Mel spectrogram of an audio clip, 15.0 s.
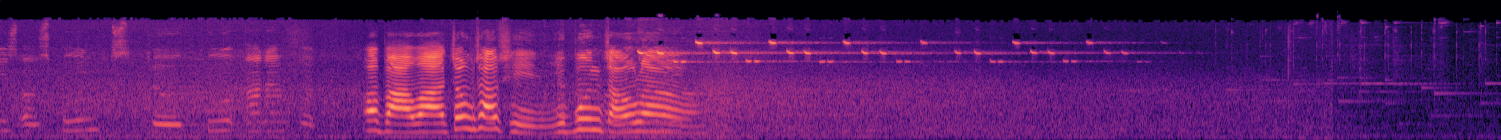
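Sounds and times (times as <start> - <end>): small birds chirping: 5.5 - 11.8
faint chime-like notes: 9.6 - 15.0.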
